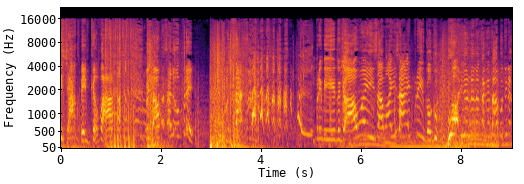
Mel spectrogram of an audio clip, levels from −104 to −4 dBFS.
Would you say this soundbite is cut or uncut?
cut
